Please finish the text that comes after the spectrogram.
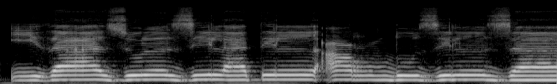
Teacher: Hamzah dan ha tempatnya di satu makhraj pita suara, tenggorokan bagian bawah.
